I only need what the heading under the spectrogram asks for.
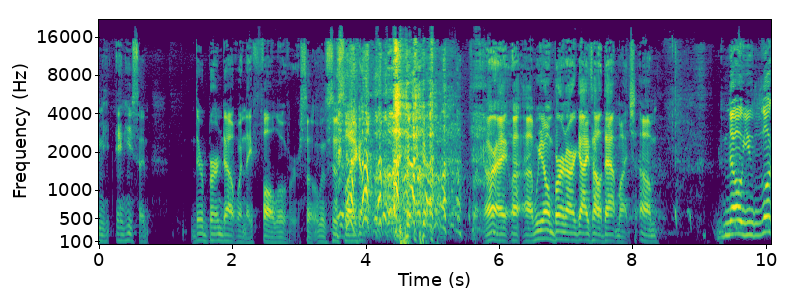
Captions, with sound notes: And he said, "They're burned out when they fall over," so it was just like... (audience laughs) "Alright, we don't burn our guys out that much."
